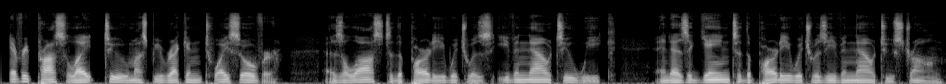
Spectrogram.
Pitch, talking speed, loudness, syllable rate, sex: 95 Hz, 210 wpm, -19 LUFS, 5.4 syllables/s, male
